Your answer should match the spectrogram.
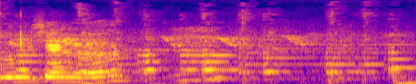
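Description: A rooster crows once, a rising then falling call lasting about a second and a half, over steady background music.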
